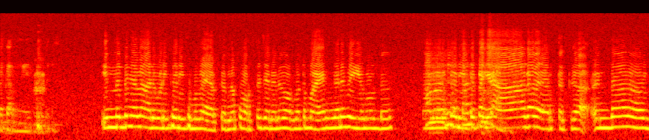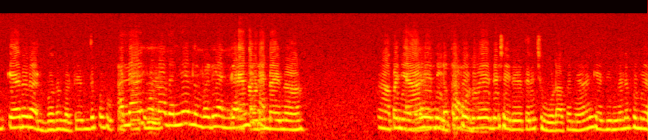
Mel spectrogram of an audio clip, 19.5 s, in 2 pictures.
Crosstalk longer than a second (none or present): present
